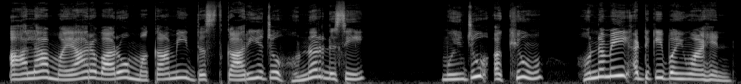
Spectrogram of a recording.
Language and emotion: Sindhi, surprised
